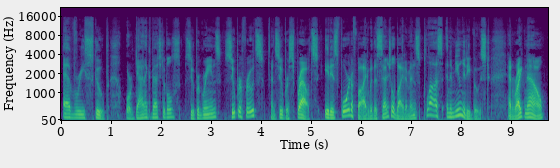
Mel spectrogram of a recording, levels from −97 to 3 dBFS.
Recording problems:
none

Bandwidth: 15.5 kHz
